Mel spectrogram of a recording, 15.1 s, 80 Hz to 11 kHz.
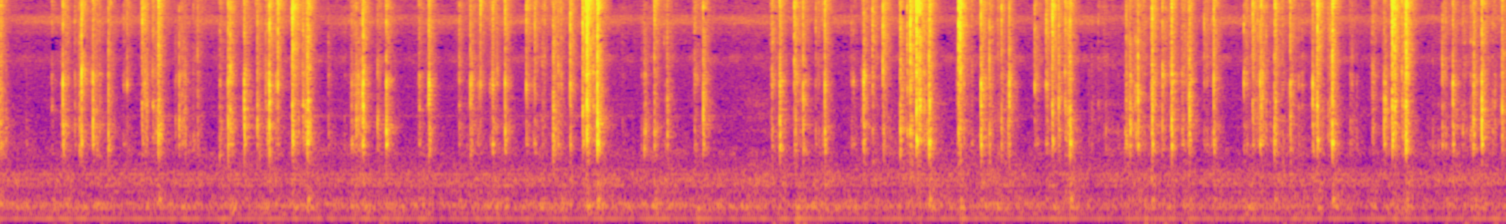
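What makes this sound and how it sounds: A full-size black Nubwo Illution NK-70 mechanical keyboard with Outemu red switches, round plastic keycaps and blue backlight is typed on continuously with the fingertips of both hands. Rapid, bright plastic clicks and clacks run throughout, with a few louder key strikes, over a steady low hum.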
